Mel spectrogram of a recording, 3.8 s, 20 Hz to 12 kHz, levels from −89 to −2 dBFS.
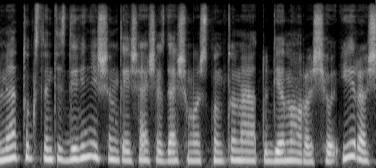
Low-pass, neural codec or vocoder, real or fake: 10.8 kHz; codec, 44.1 kHz, 2.6 kbps, SNAC; fake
